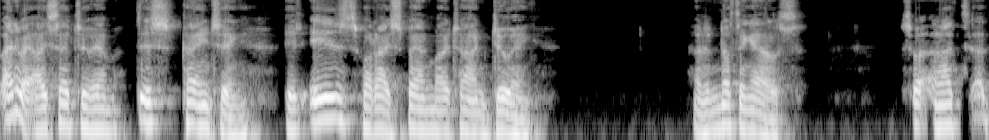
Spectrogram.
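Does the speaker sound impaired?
Yes: Parkinson's; altered visual perception.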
